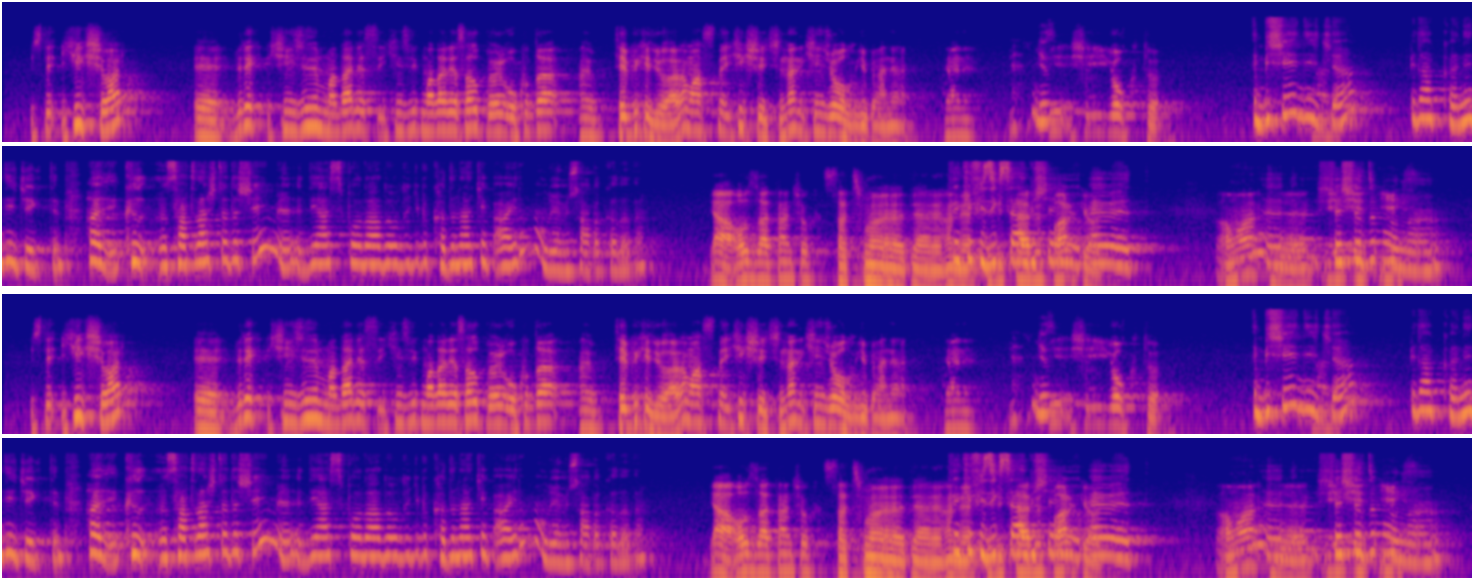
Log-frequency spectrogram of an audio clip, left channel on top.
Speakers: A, on the right (about 60°); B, on the left (about 45°).
A: İşte iki kişi var e, direkt ikincinin madalyası, ikincilik madalyası alıp böyle okulda hani, tebrik ediyorlar ama aslında iki kişi içinden ikinci oldu gibi hani. Yani hiçbir
B: <laughs> Güzel.
A: şey yoktu.
B: E, Bir şey diyeceğim.
A: Yani,
B: Bir dakika ne diyecektim? Ha, kı- e, satrançta da şey mi? Diğer sporlarda olduğu gibi kadın erkek ayrı mı oluyor müsabakalarda?
A: ya o zaten çok saçma evet yani hani
B: Çünkü fiziksel
A: fiziksel
B: bir
A: bir
B: şey
A: fark
B: yok.
A: yok.
B: Evet.
A: Ama
B: Ha,
A: e,
B: şaşırdım
A: en iyi
B: ona.
A: ilk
